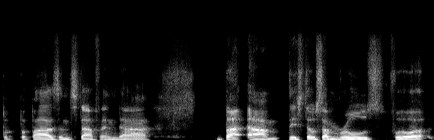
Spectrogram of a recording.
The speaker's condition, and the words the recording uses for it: Stuttering. And I think that also, when I'm relaxed about around people, I stutter more now, which is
